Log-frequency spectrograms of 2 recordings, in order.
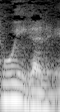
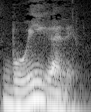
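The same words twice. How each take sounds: First: The stress falls on the U sound. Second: The stress falls on the I sound. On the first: The speaker calls it wrong. "no es buígale" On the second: The speaker calls it right. "Tiene acento en la I"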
